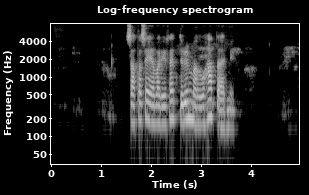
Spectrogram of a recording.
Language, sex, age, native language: Icelandic, female, 60-69, Icelandic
